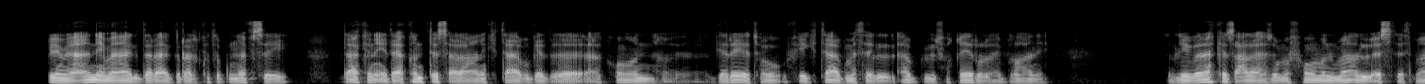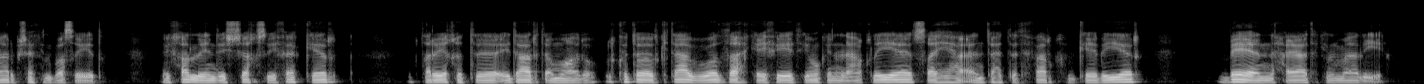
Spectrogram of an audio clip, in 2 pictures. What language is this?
Gulf Arabic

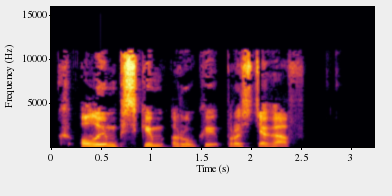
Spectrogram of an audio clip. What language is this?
Ukrainian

